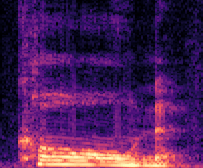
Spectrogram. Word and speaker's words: cone: this con into a cone because the silent e is so strong it makes the o say its name instead of uh I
